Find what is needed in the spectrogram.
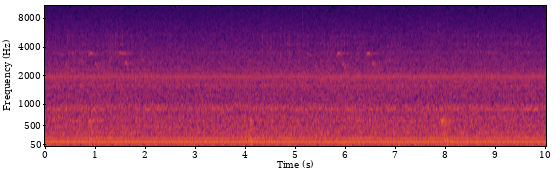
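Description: Room tone: a low, steady hum with a few faint soft clicks, about one, four and eight seconds in.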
